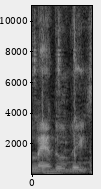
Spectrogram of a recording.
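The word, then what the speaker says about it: Land O'Lakes: In the hood, they call it Lando. Lando Lakes.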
